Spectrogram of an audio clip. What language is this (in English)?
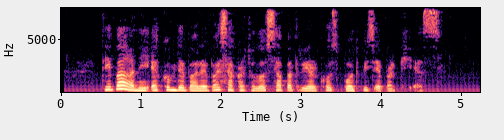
Georgian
